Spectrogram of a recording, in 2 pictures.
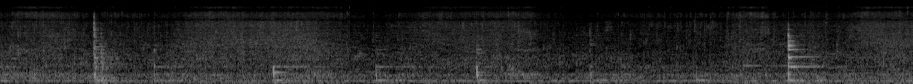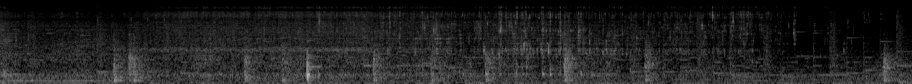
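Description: Chickpea masala sizzling in a pot while a wooden spatula stirs it, with scattered sharp knocks of the spatula against the pot, loudest about 8 and 12 seconds in.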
